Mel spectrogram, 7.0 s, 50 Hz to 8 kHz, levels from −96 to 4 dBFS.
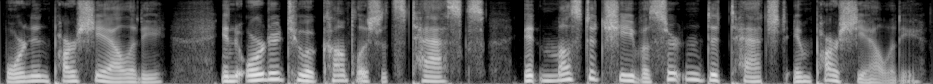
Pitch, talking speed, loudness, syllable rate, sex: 165 Hz, 135 wpm, -18 LUFS, 5.0 syllables/s, male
